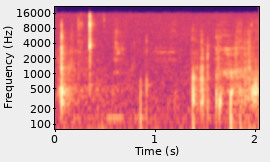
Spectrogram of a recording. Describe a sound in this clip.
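A woman sips water from a glass.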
